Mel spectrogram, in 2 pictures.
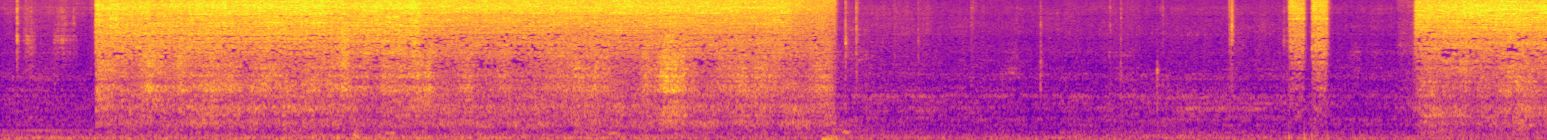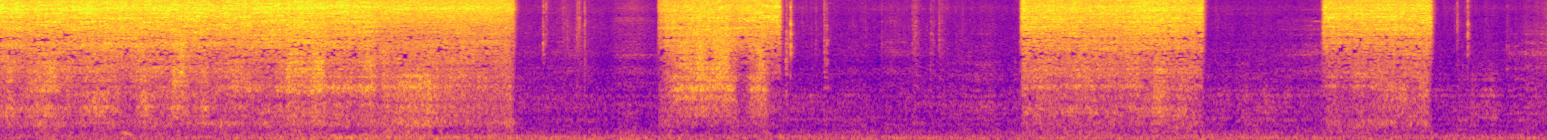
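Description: Gravity-feed airbrush hissing in bursts as its trigger is pressed and released, spraying thinned enamel onto a model car body: two long passes of about seven and six seconds, then a few shorter ones of a second or two near the end.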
